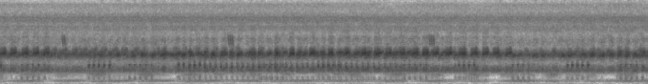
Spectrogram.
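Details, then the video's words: Many frogs calling together on a rainy night, a continuous wall of rapid, rattling croaks layered over a shrill, unbroken trill, with lower pulsed bursts swelling and fading every second or so. "Frogs Sound Effects With Rainy Night Ambience |Frogs Crocking Sounds"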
